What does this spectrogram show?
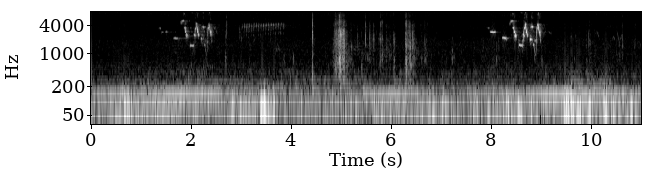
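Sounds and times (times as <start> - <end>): bird trill: 1.3 - 3.8, 7.9 - 9.2
birds chirping: 1.3 - 4.0, 7.8 - 11.0
low rumble: 5.2 - 11.0.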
